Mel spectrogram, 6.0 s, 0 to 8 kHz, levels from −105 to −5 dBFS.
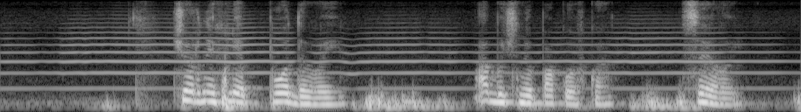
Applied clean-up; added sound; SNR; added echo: none; Trumpet; 17 dB; reverberation time 0.4 s.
